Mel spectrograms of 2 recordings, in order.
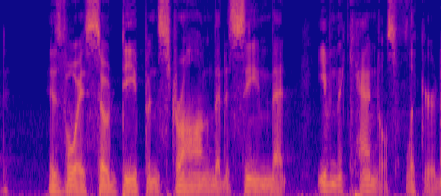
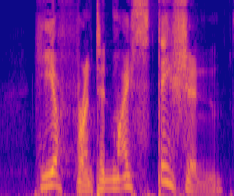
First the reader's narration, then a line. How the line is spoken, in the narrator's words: snapped Delann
